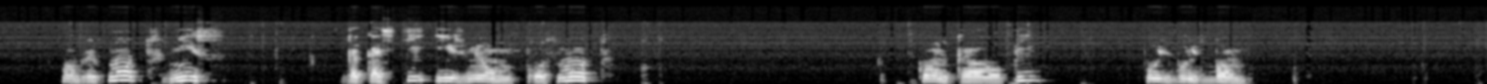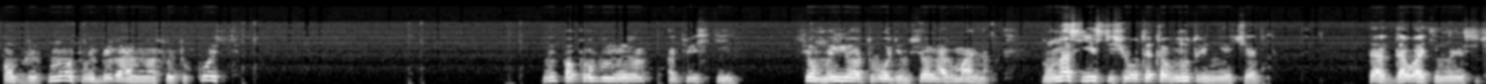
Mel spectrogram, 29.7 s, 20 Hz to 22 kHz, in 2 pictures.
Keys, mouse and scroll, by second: 0.0-1.0 drag, 2.6 shift+click, 4.3-5.6 drag, 6.6 click, 10.3 ctrl+p, 14.2 click, 15.7 click, 17.5-19.4 drag, 20.0 click, 21.8-23.4 drag, 24.3 middle click, 27.9 middle click, 29.6-29.7 drag.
